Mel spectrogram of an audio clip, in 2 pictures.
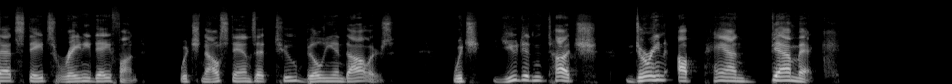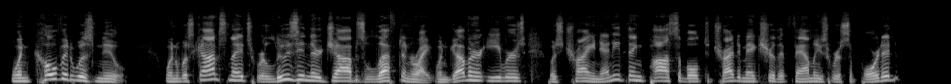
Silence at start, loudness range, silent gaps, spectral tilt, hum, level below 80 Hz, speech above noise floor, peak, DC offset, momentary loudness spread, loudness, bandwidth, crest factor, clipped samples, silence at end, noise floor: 0 s; 4 LU; none; -5 dB/octave; none; -60 dBFS; over 66 dB; -4 dBFS; under 0.1%; 10 LU; -24 LUFS; 15.5 kHz; 20 dB; under 0.1%; 0.55 s; under -90 dBFS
